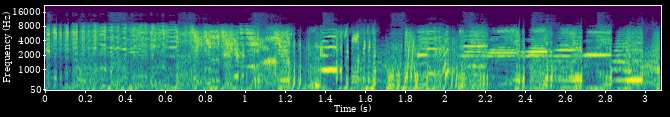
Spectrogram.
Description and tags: Metallic and Fuzzy
an odd metallic & random blip sound.
weird, processed, metallic, experimental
